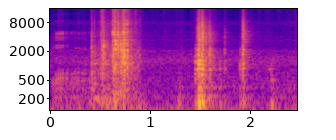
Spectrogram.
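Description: Tarot cards being shuffled during a reading, heard as three quick riffling bursts of papery flutter, close and fairly soft, the first one longer than the other two.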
